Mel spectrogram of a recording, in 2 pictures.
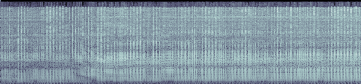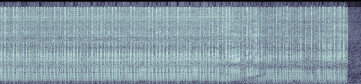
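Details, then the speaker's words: Original old two-stroke chainsaw with matchbox muffler, fresh fuel, warming up on the ground, may need retuning: high buzzy run with slight irregular stutters in the firing rhythm, an intermittent misfire; cause unknown. "I don't know if it the s's ever been apart does have a miswire if you can hear it um and it carries on a little bit more now"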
